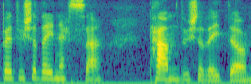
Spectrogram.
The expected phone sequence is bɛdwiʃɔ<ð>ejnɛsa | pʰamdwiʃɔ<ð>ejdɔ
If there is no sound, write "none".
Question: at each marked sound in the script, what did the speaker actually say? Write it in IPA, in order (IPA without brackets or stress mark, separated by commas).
ð, ð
